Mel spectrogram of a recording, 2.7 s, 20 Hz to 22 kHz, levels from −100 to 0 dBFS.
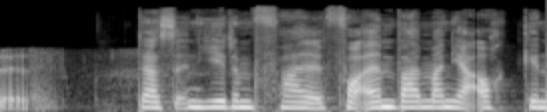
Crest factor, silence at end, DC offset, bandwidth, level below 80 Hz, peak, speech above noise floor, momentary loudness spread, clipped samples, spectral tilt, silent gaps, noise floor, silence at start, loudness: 14 dB; 0 s; under 0.1%; 17 kHz; -52 dBFS; -4 dBFS; 29 dB; 7 LU; under 0.1%; -5.5 dB/octave; none; -45 dBFS; 0 s; -17 LUFS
